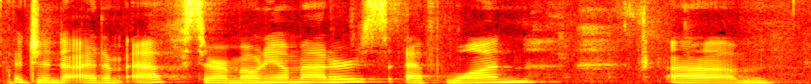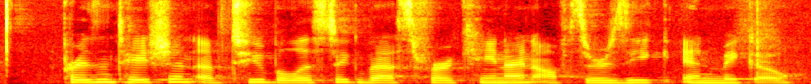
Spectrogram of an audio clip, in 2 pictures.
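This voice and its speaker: A woman's voice: mid-range voice, steady tone, normal speed, dark tone, a little hiss or hum. A woman working as a city clerk, reading formal scripted announcements in an official, procedural way. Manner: procedural, official read-aloud delivery.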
